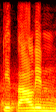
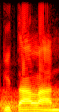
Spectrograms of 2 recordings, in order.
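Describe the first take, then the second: First: The word ends with an i vowel. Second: The word ends with an a vowel. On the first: The speaker calls it right. "ini dibacanya kitalin" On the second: The speaker calls it wrong. "enggak boleh kitalan"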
